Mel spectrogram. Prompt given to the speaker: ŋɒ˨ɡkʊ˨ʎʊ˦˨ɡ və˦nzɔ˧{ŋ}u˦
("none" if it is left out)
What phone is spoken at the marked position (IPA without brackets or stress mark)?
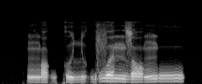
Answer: ŋ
